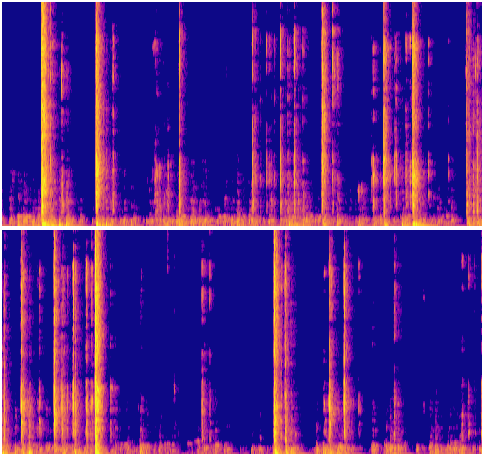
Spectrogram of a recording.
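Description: Code being typed on a computer keyboard: rapid, uneven bursts of close, crisp key clicks with brief pauses between runs, and no voice.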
